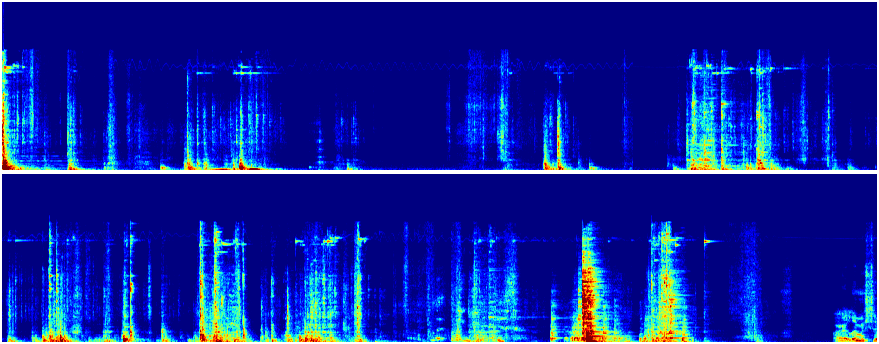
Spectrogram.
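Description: Hand-work on a steel carrier bearing drop bracket under a truck: irregular metallic clinks, knocks and rattles of bolts, hardware and tools being handled, with short pauses between them and a sharper knock near the end.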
